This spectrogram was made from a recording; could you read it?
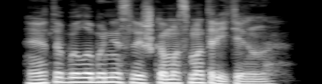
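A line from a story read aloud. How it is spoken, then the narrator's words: Whispering. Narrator (Russian): прошептала арбитр Бэк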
